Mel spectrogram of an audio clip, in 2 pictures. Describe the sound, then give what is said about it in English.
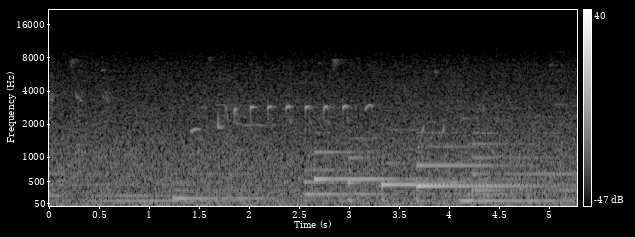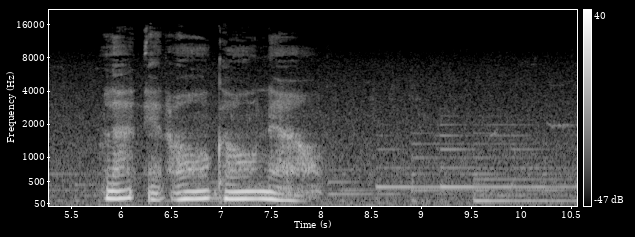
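A steady wash of rushing water from a waterfall hisses softly throughout, with a brief run of chirps from birds in the forest canopy early on, sustained low tones, and a calm voice speaking briefly midway. “As you listen to the sound of the birds in the canopy and the sound of that beautiful waterfall”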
